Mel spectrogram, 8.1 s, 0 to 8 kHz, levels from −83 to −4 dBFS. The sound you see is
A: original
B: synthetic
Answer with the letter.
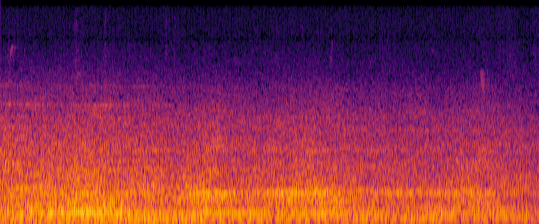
A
